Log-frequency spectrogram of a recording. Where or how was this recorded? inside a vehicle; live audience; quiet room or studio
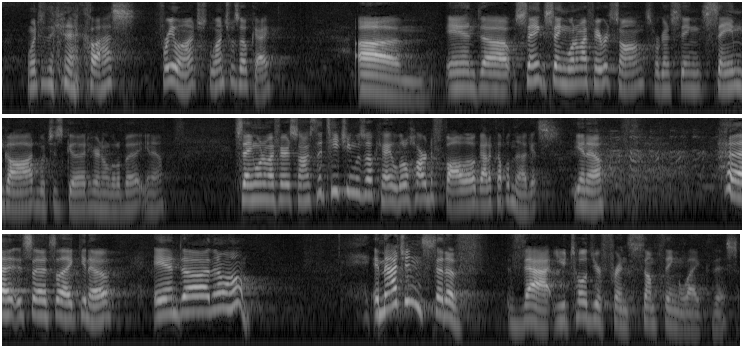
live audience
